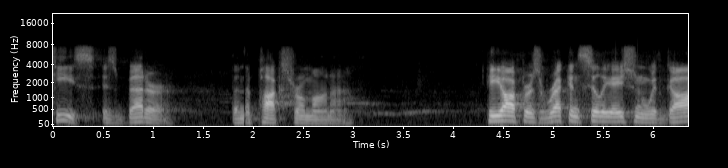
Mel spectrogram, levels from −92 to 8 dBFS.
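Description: Speech clip carrying one lost AMR speech frame at 1.91 to 1.97 s, just after "is better than". The decoder, missing a frame, repeats the previous pitch and vocal tract parameters at reduced gain, heard as a short dip or warble, consistent with a single lost 20 ms frame. Audio returns briefly weak before recovering. The AMR wideband (HD Voice) path, whose band and light coding roughness fit a rate near 12.65 kbit/s, runs throughout.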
